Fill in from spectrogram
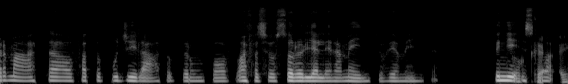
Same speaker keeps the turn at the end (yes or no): yes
